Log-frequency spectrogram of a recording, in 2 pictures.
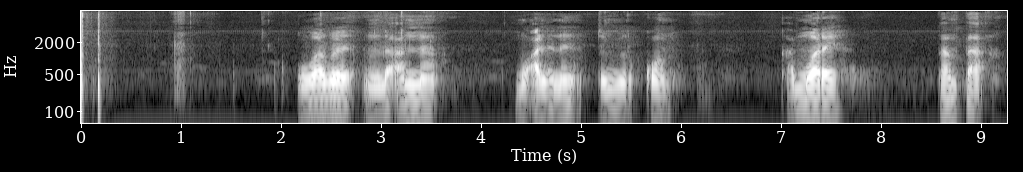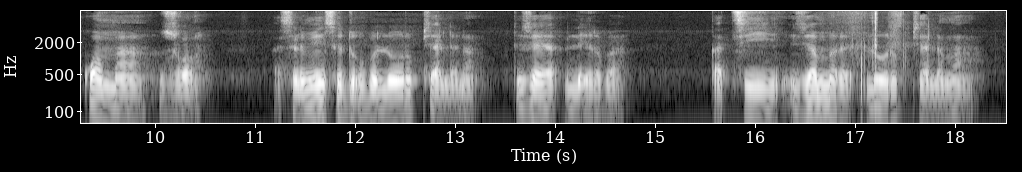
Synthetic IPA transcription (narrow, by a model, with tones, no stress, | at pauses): wa˦βɨ˦n̩˦la̰˨ʔa̰˦na˦ | mɔ̰˨ʔa̰˨lɨ˨nɨ˦tɨ˦ɲu˨ɾɨ˨kɔ˦m | ka˨mɔ˦ɾɨ˦ | pa˦mpa˨ | kɔ˦mːaː˦zʊ˨ʔʊ˨ | ka˨sɨ˨lɨ˨mi˦n˦sɨ˦dʊ˦ʔʊ˦bɨ˨lo˦ɾɨ˦pi˨ɛ˨lːɨ˨na˨ | tɨ˦ʒɛ˦ja˨lɪ˦ʔɪ˦ɾɨ˨ba˨ | ka̰˨tiː˦ʒɛ˦mːɨ˨ɾɨ̰˨lo˦hɾɨ˦pi˨ɛ˨lːɨ˨maː˦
